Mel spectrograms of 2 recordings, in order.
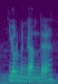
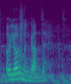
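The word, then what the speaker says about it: Jörmungandr: So she's just say Jormungandr. I'm saying it in a very Viking way. Jormungandr.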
